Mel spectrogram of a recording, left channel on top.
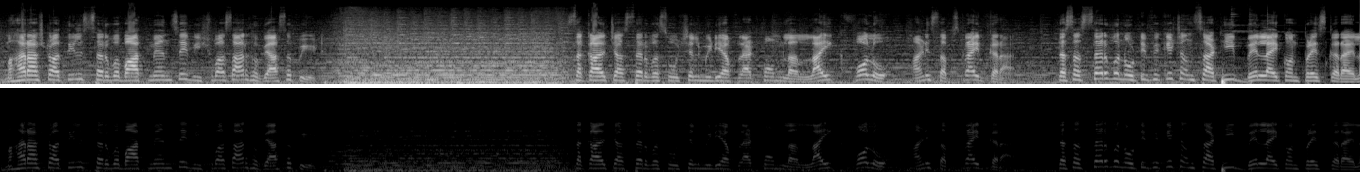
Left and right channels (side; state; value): right; quieter; 37.3 dB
